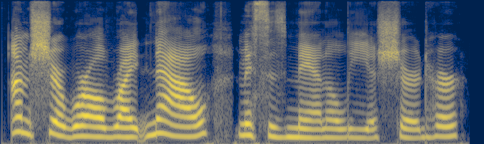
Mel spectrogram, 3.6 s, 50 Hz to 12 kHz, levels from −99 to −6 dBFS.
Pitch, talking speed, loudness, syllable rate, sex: 230 Hz, 200 wpm, -16 LUFS, 5.4 syllables/s, female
